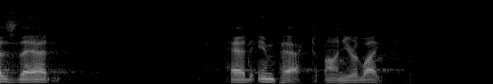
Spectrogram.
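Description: A middle-aged man speaks with emphasis through a microphone in a large hall.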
